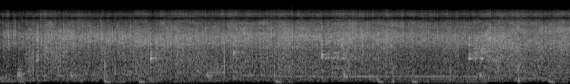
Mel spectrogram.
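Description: Shrimp frying in hot oil, a steady sizzle with light knocks and scrapes of stirring scattered through it.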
